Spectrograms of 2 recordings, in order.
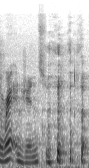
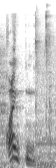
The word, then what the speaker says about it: Röntgen: They can only that here detector can only take so many rentigens. All right, Tornado. What do you got? Rontgens, you idiot. No, Röntgen.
